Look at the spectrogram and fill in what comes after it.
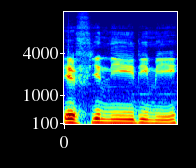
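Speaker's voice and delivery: ordinary delivery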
